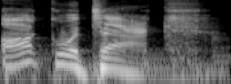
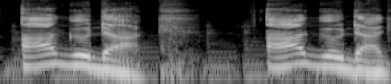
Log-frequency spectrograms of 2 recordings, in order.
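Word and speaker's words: akutaq: guy's head off all right here we go aquac or I'm sorry let me repr pronounce that I was way off I got to look at the phonetic pronunciation audu audu it's spelled AK T A Q I know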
